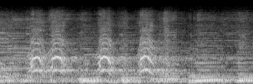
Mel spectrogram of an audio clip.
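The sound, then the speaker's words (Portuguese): A dog barks several times in quick, uneven bursts, fairly loud, over a steady background of noise or music with no voices. “Sai cachorro.”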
